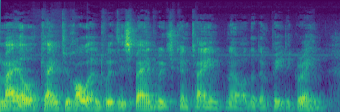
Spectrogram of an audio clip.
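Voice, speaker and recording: With audible room echo, a man of medium pitch speaks at a moderate pace in a dark, mellow tone with vocal fry and lively intonation. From Netherlands. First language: Dutch. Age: 60s. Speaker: sound engineer. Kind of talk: casual chat.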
